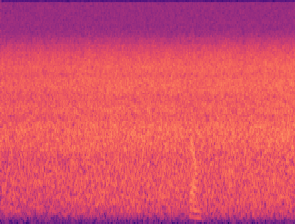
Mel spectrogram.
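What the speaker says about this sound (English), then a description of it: "Avalanche Creek here at this point comes roaring" Avalanche Creek roars through Avalanche Gorge in Glacier National Park: a loud, steady, broadband rush of fast white water, close and continuous, with a brief voice over it.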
